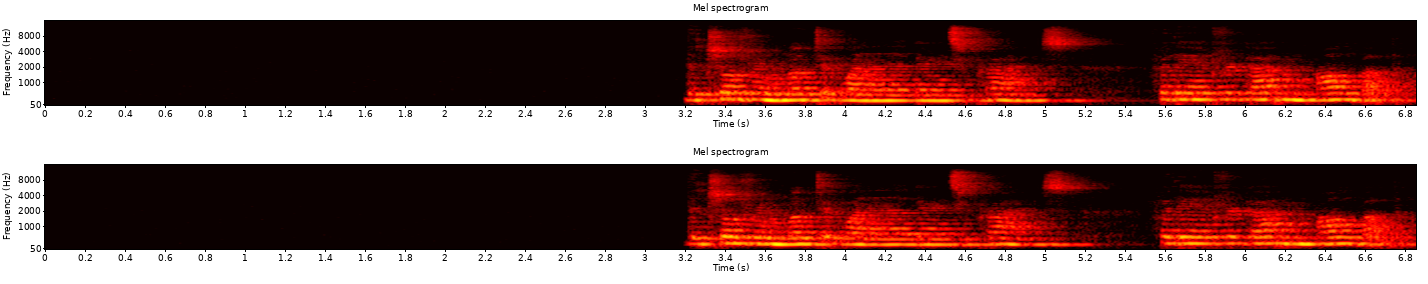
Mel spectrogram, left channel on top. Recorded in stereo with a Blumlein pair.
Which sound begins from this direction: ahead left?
A woman speaking, at 3.2 s.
